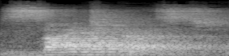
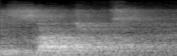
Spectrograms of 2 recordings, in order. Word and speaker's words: Zeitgeist: Tem uma palavra em alemão, a palavra eu acho que pronuncia assim, Zeitgeist, eu acho que é assim que pronuncia, Zeitgeist.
